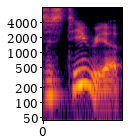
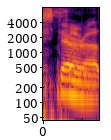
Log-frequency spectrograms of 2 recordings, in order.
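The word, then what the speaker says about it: Dysterra: I was going to call it Dysteria, but obviously there's no Yeah, I it's in it, Dystera. so I heard it in their trailer. It is. I think that is how you say it.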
